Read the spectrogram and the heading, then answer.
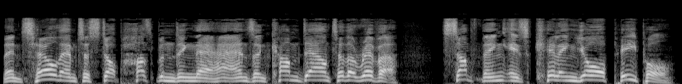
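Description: A man voicing a hot-tempered, foul-mouthed medieval fighting man in an audiobook, blunt, loud and defiant. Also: on the high side, animated, a little slow, dry recording, voice pushed up. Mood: angry.

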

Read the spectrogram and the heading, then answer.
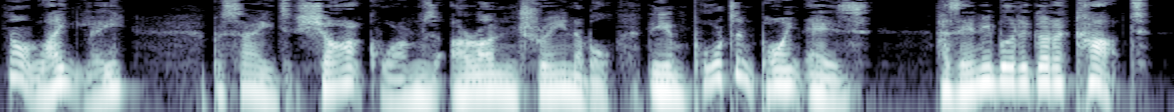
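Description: Man doing a wry, husky young Viking boy. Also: medium pitch, expressive, brisk, no echo, voice pushed up. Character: young Viking boy hero, thoughtful, wry, level-headed. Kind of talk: audiobook character acting.

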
